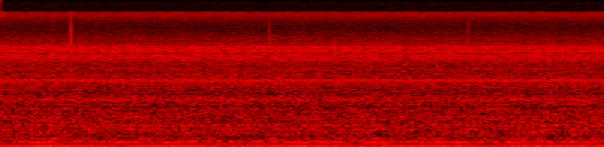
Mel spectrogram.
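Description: Faint steady room tone: a low hum under an even hiss, with no distinct events.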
